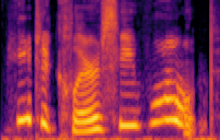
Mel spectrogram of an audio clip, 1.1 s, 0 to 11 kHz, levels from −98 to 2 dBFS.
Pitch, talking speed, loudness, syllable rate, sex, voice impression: 365 Hz, 215 wpm, -15 LUFS, 6.1 syllables/s, female, feminine, slightly adult-like, slightly powerful, unique, slightly lively, slightly intense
